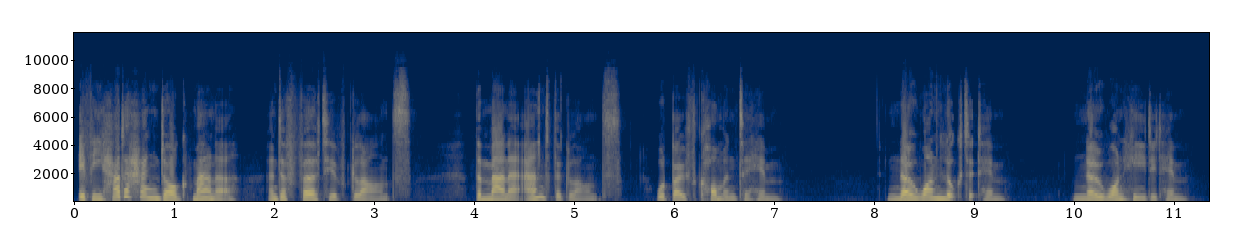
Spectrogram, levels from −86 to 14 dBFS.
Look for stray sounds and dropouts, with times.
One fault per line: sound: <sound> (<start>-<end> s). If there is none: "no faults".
no faults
